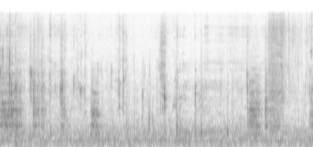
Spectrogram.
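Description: Close-miked chewing of a mouthful of food: a run of small irregular mouth clicks and smacks.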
